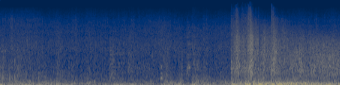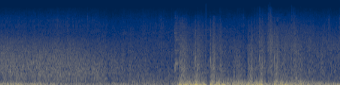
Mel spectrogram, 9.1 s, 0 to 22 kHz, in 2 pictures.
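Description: Heavy naval gunfire in Ultimate Admiral Dreadnoughts, including 8-inch secondary guns, booms out in two loud salvos, one near the three-second mark and another near the seven-second mark, each with a long rumbling tail over low sea and ambient noise.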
